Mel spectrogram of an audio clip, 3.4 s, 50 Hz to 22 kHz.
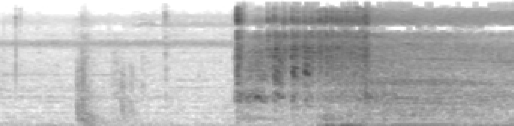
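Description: A 2023 Chevrolet Colorado Z71 starts by remote: a few soft clicks, then the engine cranks and catches with a loud burst, settling into a steady idle close by.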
